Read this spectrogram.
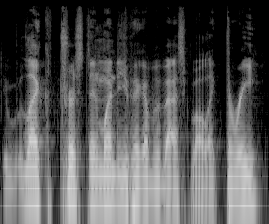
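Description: A young man with a lowish voice co-hosts a podcast. He casually draws his guest out with simple questions. The sound is dry and close. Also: lively intonation, fairly quick, dark tone, no echo. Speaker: podcast co-host. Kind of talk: interview questions.

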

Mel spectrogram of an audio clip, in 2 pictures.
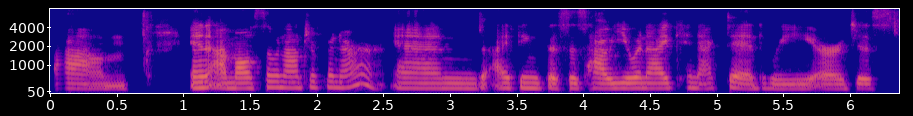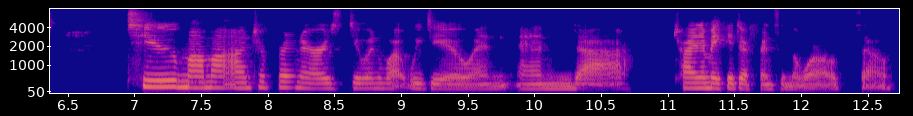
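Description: A woman from Lebanon in her thirties speaks earnestly as an interview guest, often stopping to restart her sentences. Her voice is low with a heavy gravelly fry. The sound is dry and a bit muffled. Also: steady tone, moderate pace, fairly bright tone, dry recording. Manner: earnest, many restarts and fillers. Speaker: guest, entrepreneur. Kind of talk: casual interview chat.

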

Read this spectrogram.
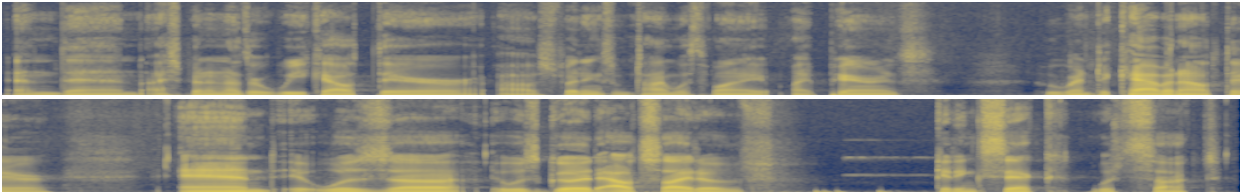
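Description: A man with laryngitis, hoarse and low, chatting casually as a podcast co-host. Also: a little slow, no room sound, studio quality. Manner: relaxed, chatty, reads sponsor ad casually.

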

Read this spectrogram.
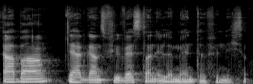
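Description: A man with a husky, gravelly voice at an average pitch. He talks casually as an interview guest. His stories ramble along, often capped with a short tag question. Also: fairly quick. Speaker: guest, film director and cameraman. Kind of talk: casual podcast conversation, anecdotal.

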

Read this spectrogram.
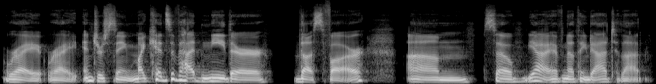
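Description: Hoarse, croaky woman. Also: a bass voice, lively intonation, moderate pace. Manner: dry, teasing, plays along. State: hoarse from a cold. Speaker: podcast co-host.

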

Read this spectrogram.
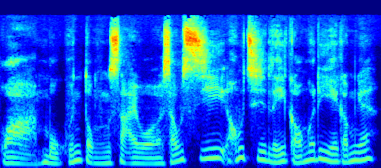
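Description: Actor as a husky, caring young Hong Kong man. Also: mid-range voice, big pitch swings, normal speed, darkish tone, no room sound, studio quality. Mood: startled, puzzled. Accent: Hong Kong Cantonese. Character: supportive, down-to-earth young boyfriend, caring and sensible. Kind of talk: Cantonese radio drama acting.

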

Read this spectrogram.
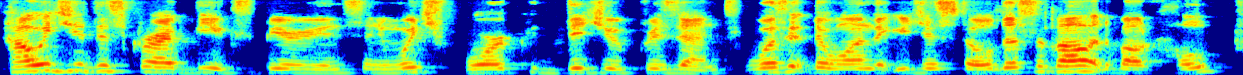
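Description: Young man with a high voice. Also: moderate pace. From Brazil. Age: young adult. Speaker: student interviewer. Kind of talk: casual interview conversation.

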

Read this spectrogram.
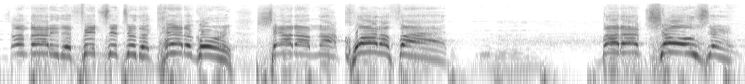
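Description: A man preaching a fervent charismatic sermon, declaiming in repetitive rhythmic phrases with a strained, gravelly delivery. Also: very high voice, measured pace, fairly bright tone, shouting, faint music behind.

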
